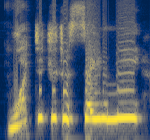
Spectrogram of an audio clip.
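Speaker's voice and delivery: mock outraged girl snapping back. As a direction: imitate her losing it, pitch way up. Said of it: "She lost it".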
